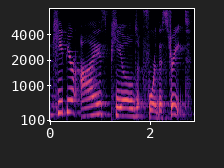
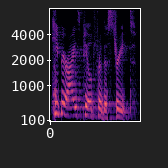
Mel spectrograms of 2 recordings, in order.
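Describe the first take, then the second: First: The sentence is spoken slowly with clear words. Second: The sentence is spoken quickly with reduced words.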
